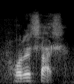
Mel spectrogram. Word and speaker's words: Rolihlahla: Rolihlahla.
